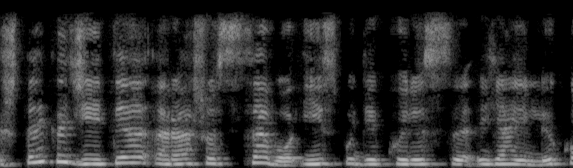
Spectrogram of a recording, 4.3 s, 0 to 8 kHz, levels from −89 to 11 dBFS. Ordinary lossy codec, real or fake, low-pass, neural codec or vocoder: AAC, 48 kbps; real; 7.2 kHz; none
